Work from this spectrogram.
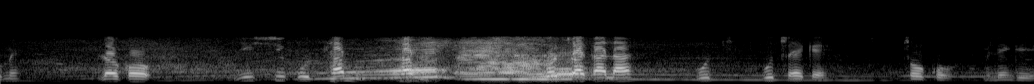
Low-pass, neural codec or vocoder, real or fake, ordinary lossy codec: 3.6 kHz; none; real; none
